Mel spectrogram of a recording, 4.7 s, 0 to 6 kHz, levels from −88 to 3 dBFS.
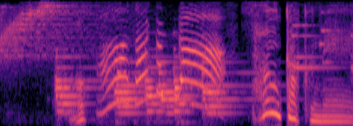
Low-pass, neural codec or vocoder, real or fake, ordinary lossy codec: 5.4 kHz; none; real; Opus, 16 kbps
